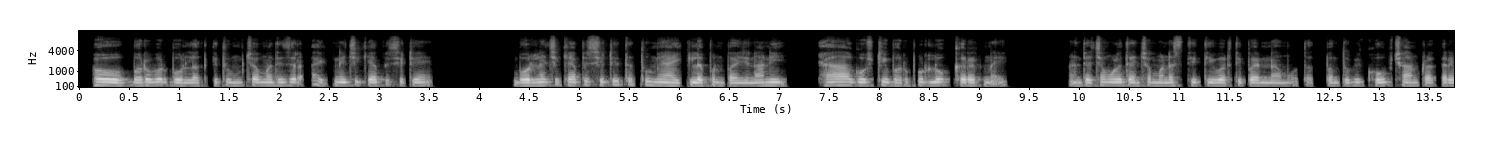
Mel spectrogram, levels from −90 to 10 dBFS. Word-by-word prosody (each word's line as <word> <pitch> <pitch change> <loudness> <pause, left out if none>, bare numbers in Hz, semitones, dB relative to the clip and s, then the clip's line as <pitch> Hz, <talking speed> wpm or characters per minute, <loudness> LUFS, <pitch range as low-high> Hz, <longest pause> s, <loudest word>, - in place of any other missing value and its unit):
हो, 145 -2 +9
बरोबर 140 +1 +3
बोललात 130 -1 +1
की 140 - -5
तुमच्यामध्ये 140 +1 0
जर 145 +1 +1
ऐकण्याची 140 -2 -2
कॅपॅसिटी 140 0 -1
आहे 135 - -2 0.9
बोलण्याची 135 +1 +4
कॅपॅसिटी, 145 +1 -1
तर - - -1
तुम्ही 140 -3 +1
ऐकलं 130 0 +3
पण 135 -2 -3
पाहिजे 125 -1 0
आणि 135 +2 +2 0.5
ह्या 145 +1 +3
गोष्टी 140 +1 0
भरपूर 135 +2 -4
लोक 140 0 +3
करत 135 -1 +3
नाहीत - - -6 0.7
आणि 130 - -3
त्याच्यामुळे 140 +1 +2
त्यांच्या 135 0 -1
मनस्थितीवरती 135 0 -1
परिणाम 125 -1 0
होतात. - - -12
पण 130 - -2
तुम्ही 135 +1 -2
खूप 135 +1 +1
छान 130 -2 -1
प्रकारे 130 0 0
135 Hz, 150 wpm, -22 LUFS, 130-140 Hz, 0.9 s, हो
